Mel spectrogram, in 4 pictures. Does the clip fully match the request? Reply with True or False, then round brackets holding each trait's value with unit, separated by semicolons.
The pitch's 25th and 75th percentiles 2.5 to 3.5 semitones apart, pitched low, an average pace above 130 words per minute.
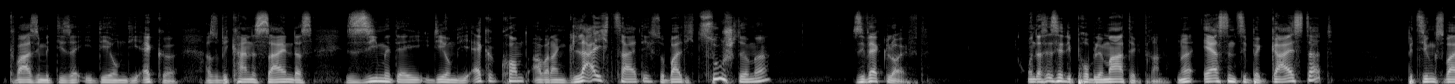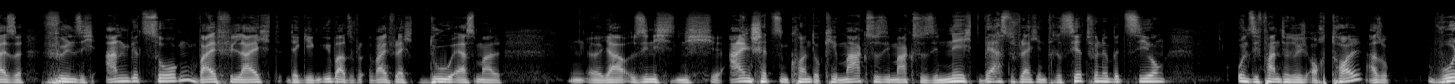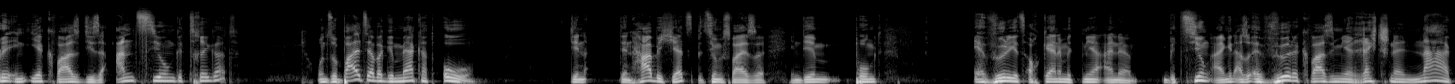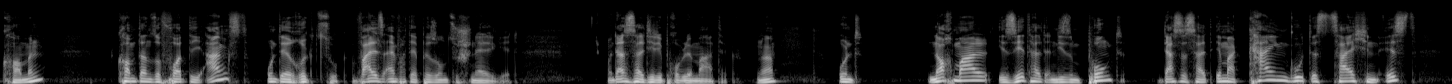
False (4.8 semitones; 120 Hz; 170 wpm)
